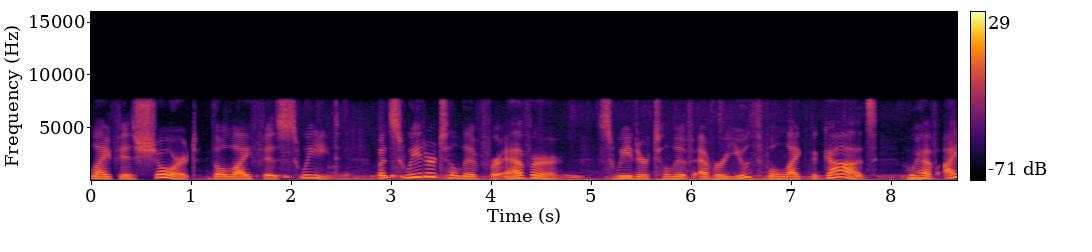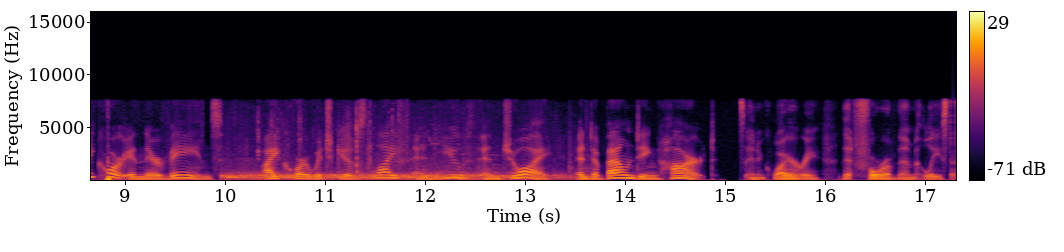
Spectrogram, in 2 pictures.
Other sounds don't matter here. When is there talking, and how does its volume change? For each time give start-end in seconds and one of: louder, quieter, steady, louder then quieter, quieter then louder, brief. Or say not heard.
0.0-17.2 steady.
